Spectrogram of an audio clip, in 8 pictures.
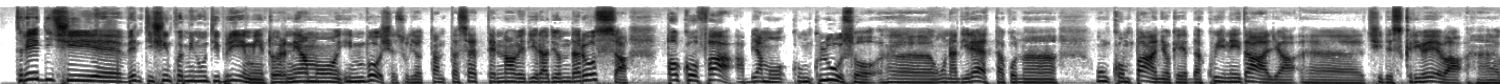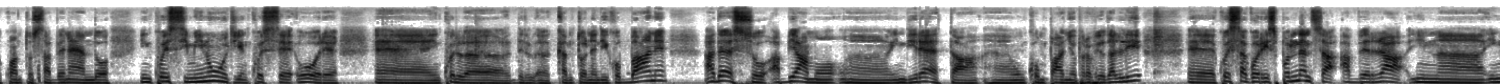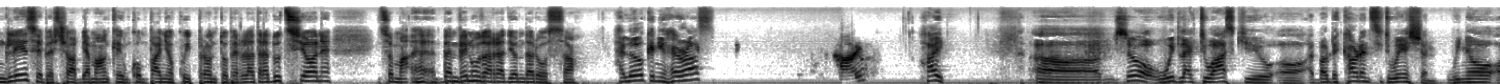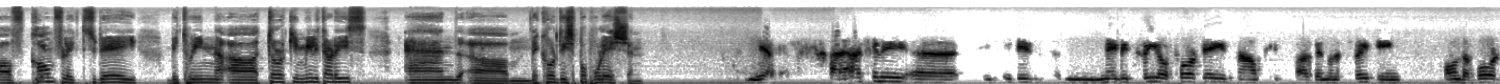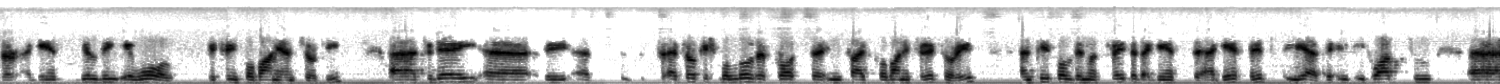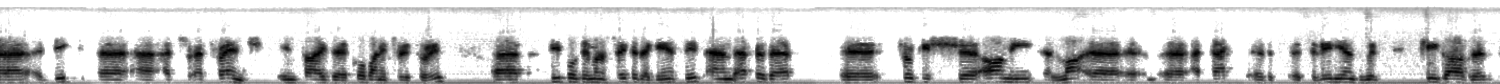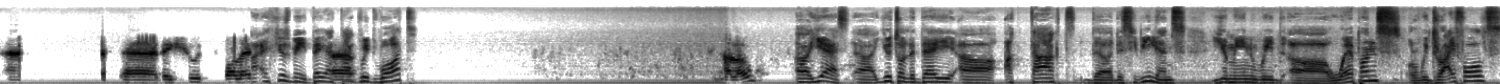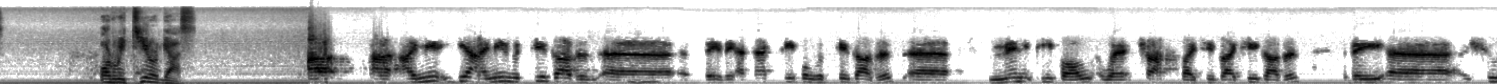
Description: Corrispondenza da Kobane
Corrispondenza in inglese con un abitante del cantone di Kobane che ci racconta degli scontri tra la popolazione e l'esercito turco al confine.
